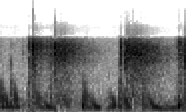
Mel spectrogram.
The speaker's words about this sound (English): Slap your face! Slap your friend!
